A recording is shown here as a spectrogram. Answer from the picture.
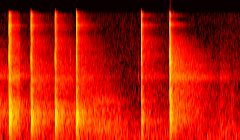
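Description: A small hammer taps metal on metal on the freewheel buttons of a garden tractor's hydrostatic transmission pump: four quick taps, then two more after a short pause, each with a brief ring. The buttons had stuck and are being knocked down to free them.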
